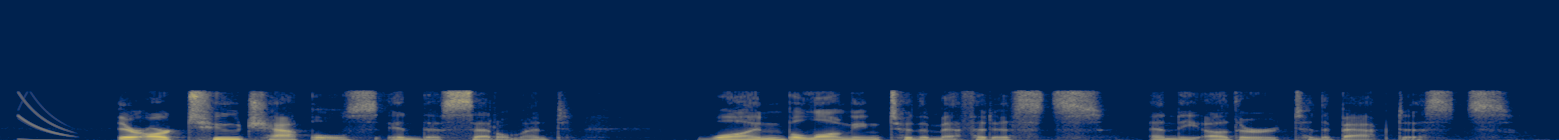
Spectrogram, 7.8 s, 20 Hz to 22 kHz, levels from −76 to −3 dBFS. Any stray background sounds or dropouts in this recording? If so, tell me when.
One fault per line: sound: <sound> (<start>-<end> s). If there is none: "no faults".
sound: chirp (0.1-0.4 s)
